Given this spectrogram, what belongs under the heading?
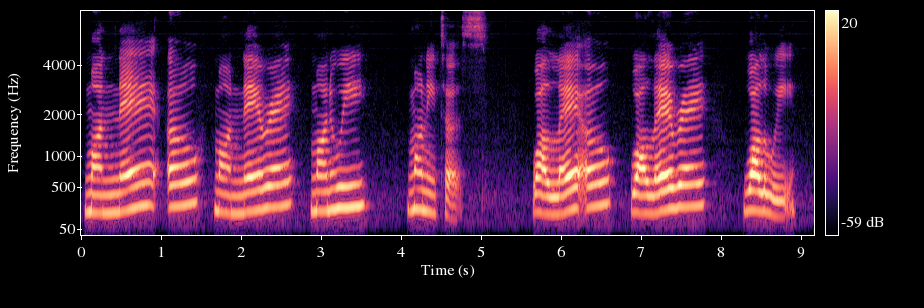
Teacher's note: Second conjugation has a long E sound on the penultimate E.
